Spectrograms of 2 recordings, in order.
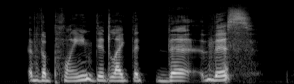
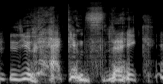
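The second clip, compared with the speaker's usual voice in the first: mock stewardess voice; 3 semitones higher, slower than usual. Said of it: "stewardess voice acting".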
